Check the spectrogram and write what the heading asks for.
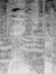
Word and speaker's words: Gangster: Next up, we've got Eddie Burns with Gangster Blues. And that is pronounced gangster, not gangsta.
